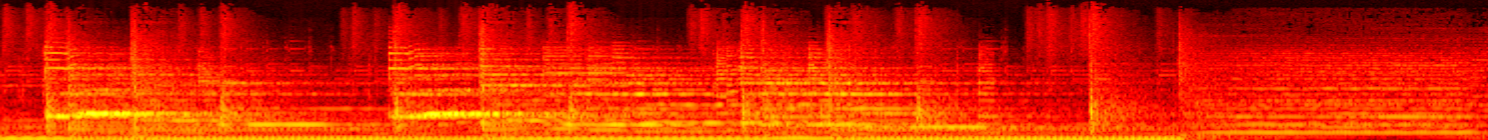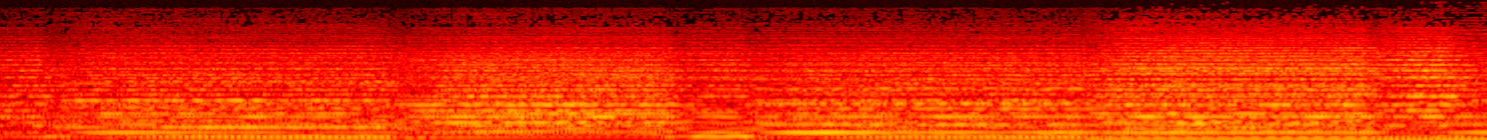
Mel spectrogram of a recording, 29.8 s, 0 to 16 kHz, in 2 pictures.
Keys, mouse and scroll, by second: 1.8 alt+middle click, 10.4 scroll down 2, 17.5 double click, 18.2 double click, 19.2 alt+middle click.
